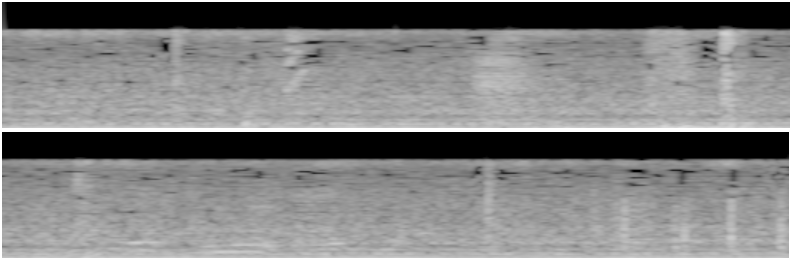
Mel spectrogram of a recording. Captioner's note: door closes and locks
